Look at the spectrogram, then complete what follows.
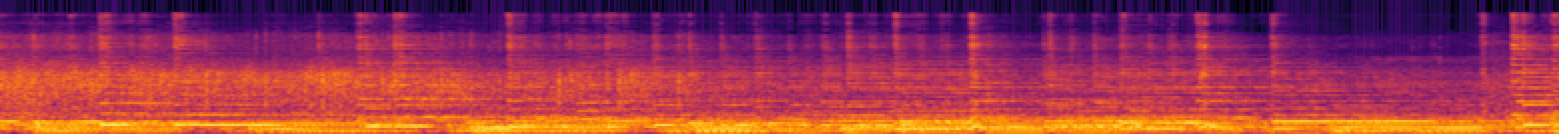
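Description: Ensemble of four acoustic guitars playing a Cuyo tonada together: a plucked melody over moving bass notes.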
